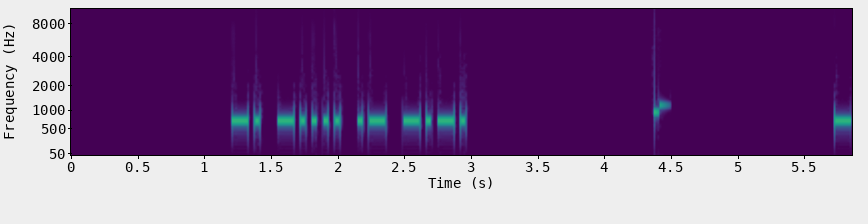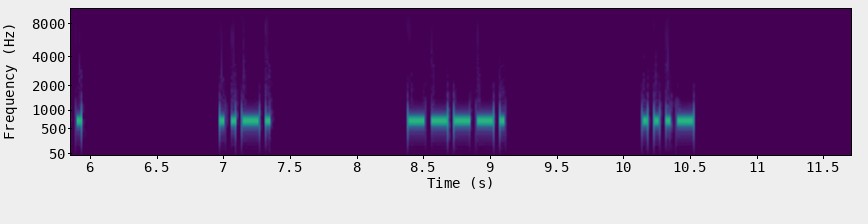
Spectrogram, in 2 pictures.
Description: Morse code, heard as a keyed tone, about 27 wpm, spaced as for 12 wpm, 700 Hz. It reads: N6AC NF9V
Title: USA Call Signs - 4 Characters - 8x Character Spacing - 28wpm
